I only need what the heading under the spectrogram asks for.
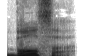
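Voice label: "balsa", British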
